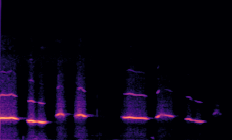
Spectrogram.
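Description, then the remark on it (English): Someone sitting still whistles a short tune: a string of clear, pure notes, some gliding, broken by brief pauses, with no talking. “was too much absorbed in his own thoughts to notice his words, and sat still, whistling.”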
